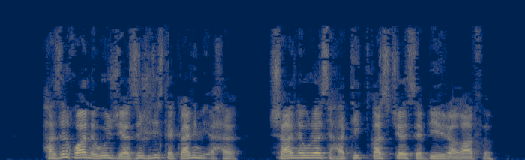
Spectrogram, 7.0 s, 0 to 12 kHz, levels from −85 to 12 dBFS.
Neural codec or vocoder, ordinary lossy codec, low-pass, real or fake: none; AAC, 32 kbps; 9.9 kHz; real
